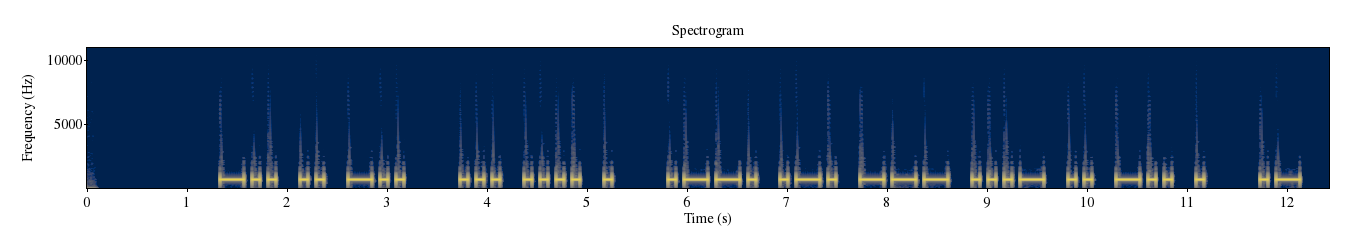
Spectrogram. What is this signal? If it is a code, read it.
Morse code, heard as a keyed tone, about 15 wpm, 700 Hz. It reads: DID SHE PROVIDE A
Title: Sentences from Top 1000 Words - Review Part 4 - 15wpm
